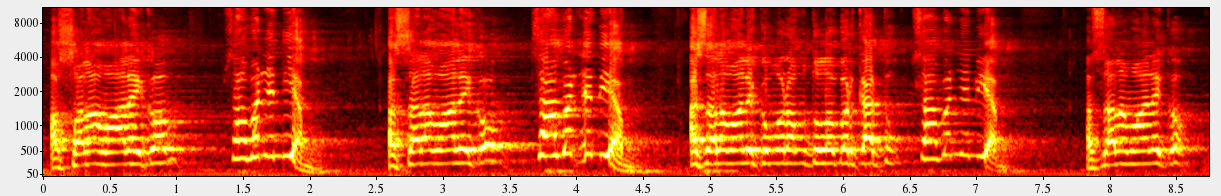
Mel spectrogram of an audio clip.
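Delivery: salam yang dipanggil keras dan tinggi; repeated call at the door. Retold or imitated. Prophet greeting at door.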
